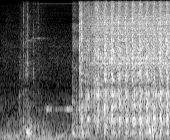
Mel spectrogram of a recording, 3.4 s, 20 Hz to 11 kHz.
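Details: 2011 Opel Meriva, stone-cold engine on a cold day, complaint of hard starting on cold mornings; starter churns at a steady beat of nearly four a second without catching; extended cold crank from a faulty coolant temperature sensor, with no fault codes stored.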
